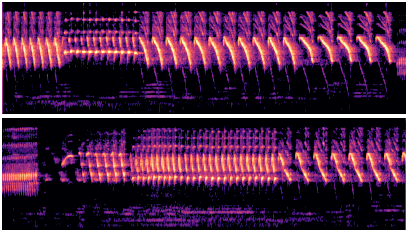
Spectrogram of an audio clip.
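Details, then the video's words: A canary in full song, used as a tutor and to prompt other canaries, sings high, rapid trills of repeated notes in fast rolling bursts, pauses briefly, then resumes with a dense buzzy roll. "Masteran Burung Kenari untuk Pancingan"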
